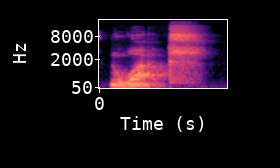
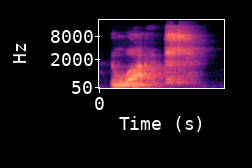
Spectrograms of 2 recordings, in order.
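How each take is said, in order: Both takes have the same delivery.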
